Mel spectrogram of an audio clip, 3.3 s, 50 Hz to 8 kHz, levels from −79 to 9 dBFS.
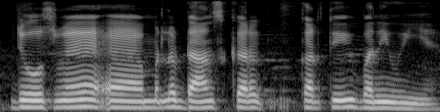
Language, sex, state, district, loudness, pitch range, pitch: Hindi, female, Odisha, Malkangiri, -15 LUFS, 165-180 Hz, 175 Hz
